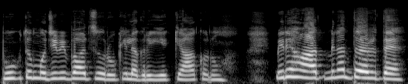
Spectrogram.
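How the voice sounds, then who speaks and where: A woman voicing a lazy, bossy young daughter-in-law who talks loudly and sharply. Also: sits high, brisk, no room sound, clean studio sound, voice pushed up, lightly acted. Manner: loud, bossy.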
